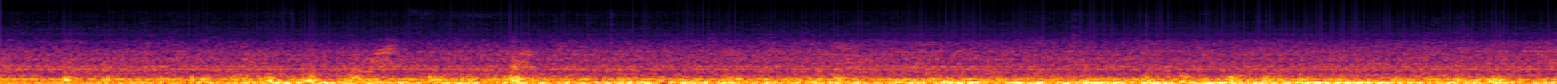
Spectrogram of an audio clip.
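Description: Commuter train running along the line, heard from inside the carriage: a steady low rumble of the wheels on the rails, rising a little in the second half.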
